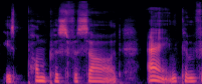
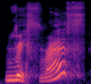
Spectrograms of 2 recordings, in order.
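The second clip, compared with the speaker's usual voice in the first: puzzled; 5 semitones higher, 6 dB louder than usual. Acted.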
